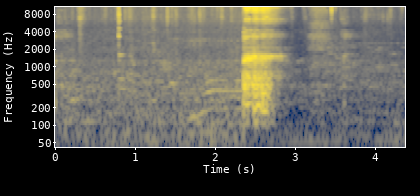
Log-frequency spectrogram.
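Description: Beer being poured from a bottle into a glass, with a few faint clicks, then one short, loud gurgle about two and a half seconds in.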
